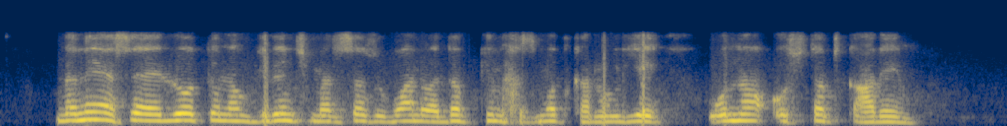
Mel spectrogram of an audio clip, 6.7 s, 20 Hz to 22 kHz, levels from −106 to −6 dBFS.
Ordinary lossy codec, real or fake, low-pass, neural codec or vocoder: Opus, 16 kbps; fake; 7.2 kHz; codec, 24 kHz, 0.9 kbps, WavTokenizer, medium speech release version 2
